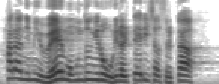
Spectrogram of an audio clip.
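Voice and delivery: loud puzzled question. Acted. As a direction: cry out the people's bewildered why. Voices the people's puzzled question.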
